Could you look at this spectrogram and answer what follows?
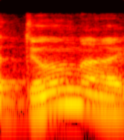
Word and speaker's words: duma: sad a lament and it rhymes with muma which uh is aunt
